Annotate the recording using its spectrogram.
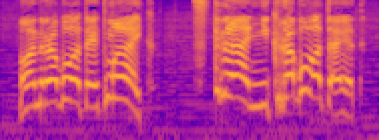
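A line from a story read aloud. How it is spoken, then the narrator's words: Joyful shout. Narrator (Russian): Радостно закричал Рэй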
